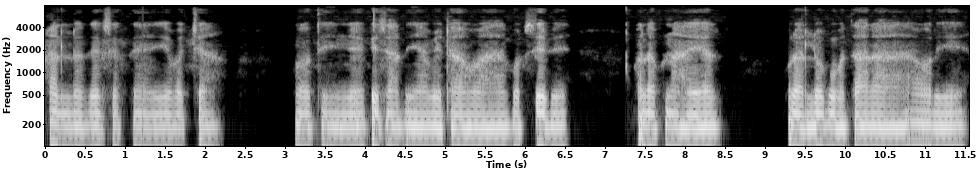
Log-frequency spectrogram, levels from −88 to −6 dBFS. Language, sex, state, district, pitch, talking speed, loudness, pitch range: Hindi, male, Chhattisgarh, Raigarh, 95 Hz, 145 wpm, -20 LUFS, 90-95 Hz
